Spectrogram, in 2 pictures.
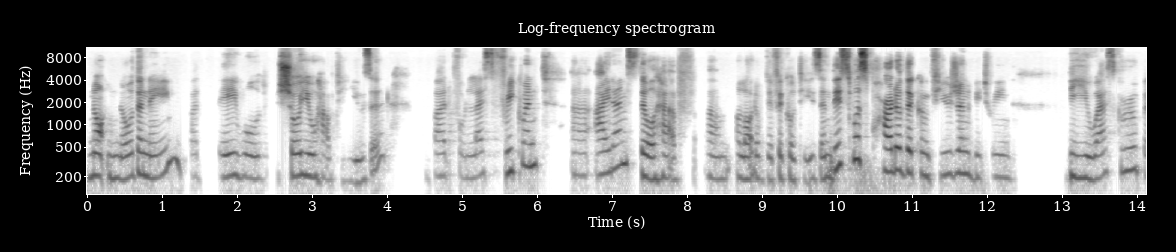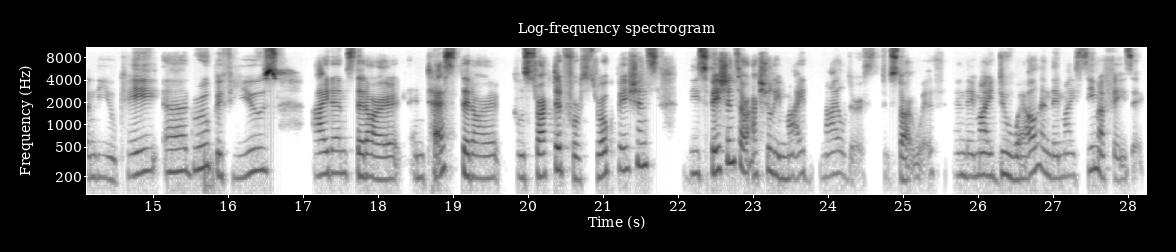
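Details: Adult woman speaking; normal speech.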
